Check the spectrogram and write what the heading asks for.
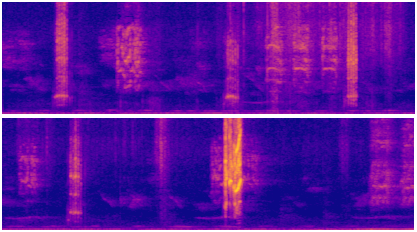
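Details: Pet green-cheeked conure, yellow-sided, vocalizing in the morning: sharp broadband chirps and squawks at irregular intervals, one loud harsh burst near the end, a few soft whistled notes, low steady hum underneath.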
